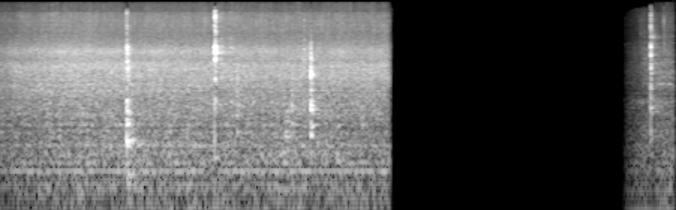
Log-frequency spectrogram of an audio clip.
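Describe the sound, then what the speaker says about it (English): Fajita ingredients sizzle on a small hot skillet griddle, a steady hiss with a few sharp clicks and taps for about four seconds before going silent. "So I'm about to heat up my skillet, my little griddle here, and throw these on"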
